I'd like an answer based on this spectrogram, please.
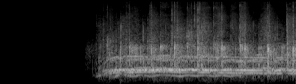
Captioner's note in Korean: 박수 소리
